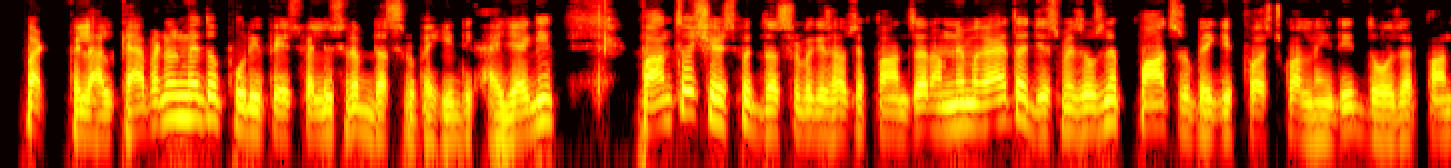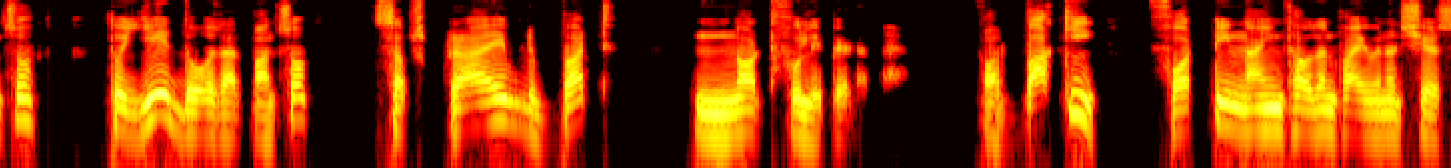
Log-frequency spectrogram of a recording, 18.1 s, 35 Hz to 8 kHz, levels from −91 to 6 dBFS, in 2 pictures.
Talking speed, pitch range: 170 wpm, 100-155 Hz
